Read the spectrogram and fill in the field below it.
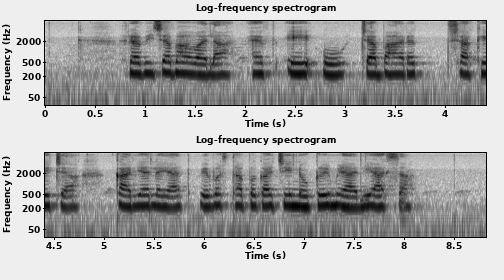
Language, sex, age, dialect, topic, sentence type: Marathi, female, 18-24, Southern Konkan, agriculture, statement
